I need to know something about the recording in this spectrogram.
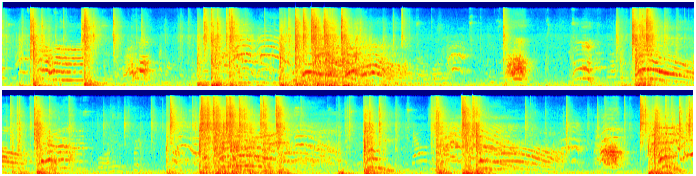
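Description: Several people shout loudly and sharply in a large echoing hall.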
